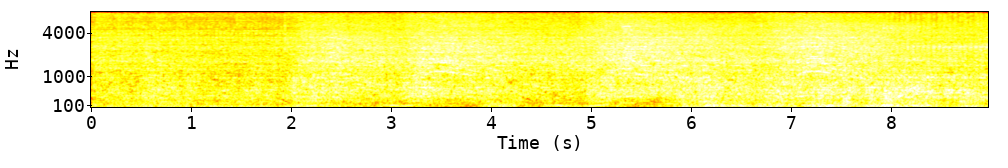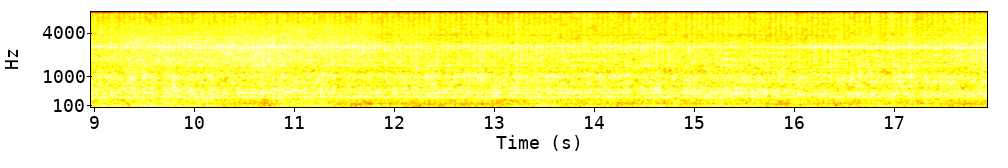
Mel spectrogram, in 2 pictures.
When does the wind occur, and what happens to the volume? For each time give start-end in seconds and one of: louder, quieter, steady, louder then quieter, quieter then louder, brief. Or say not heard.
0.0-17.8 louder then quieter.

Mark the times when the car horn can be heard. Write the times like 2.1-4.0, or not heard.
not heard.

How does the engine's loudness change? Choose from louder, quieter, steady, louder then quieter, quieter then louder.
steady.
